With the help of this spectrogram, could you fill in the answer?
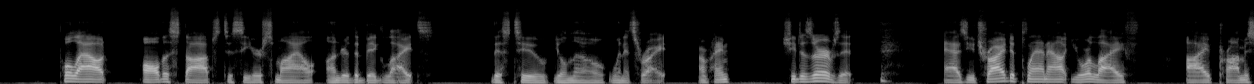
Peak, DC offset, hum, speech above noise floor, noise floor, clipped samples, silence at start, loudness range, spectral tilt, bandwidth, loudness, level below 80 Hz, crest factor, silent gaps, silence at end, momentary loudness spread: -8 dBFS; under 0.1%; none; 31 dB; -57 dBFS; under 0.1%; 0.65 s; 5 LU; -5.5 dB/octave; 15 kHz; -26 LUFS; -54 dBFS; 20 dB; 9.31-9.36 s; 0 s; 13 LU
